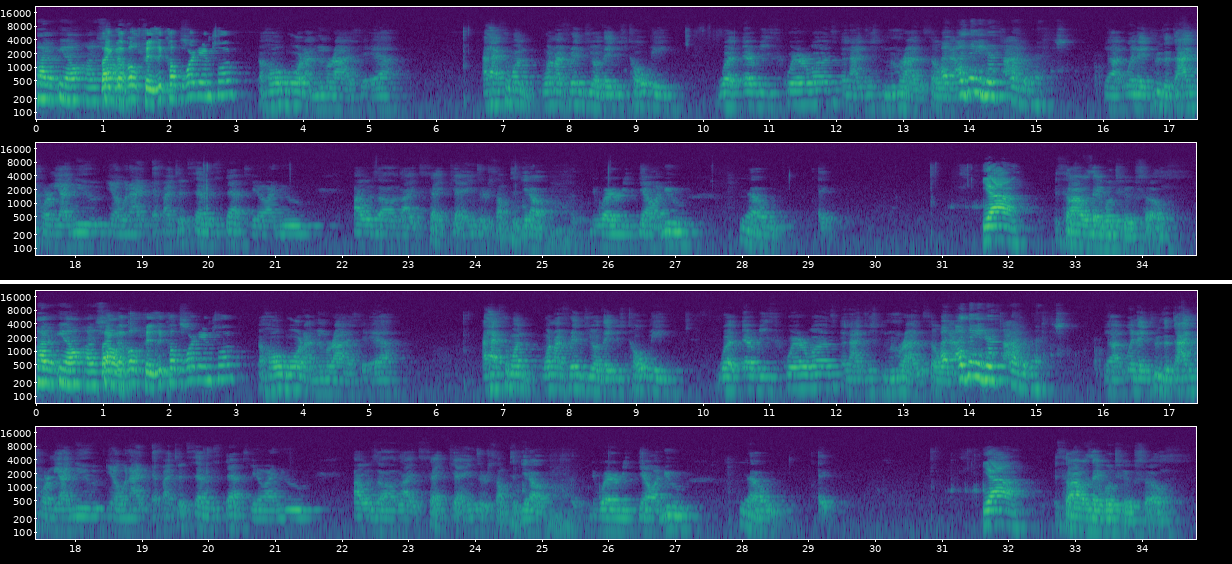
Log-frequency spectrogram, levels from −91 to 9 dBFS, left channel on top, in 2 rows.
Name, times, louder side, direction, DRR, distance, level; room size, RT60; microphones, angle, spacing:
voice 1, 0.0-1.2 13.6-14.9 15.3-15.4, right 3 dB, 65° right, 5 dB, 0.6 m, -24 dB
voice 2, 1.0-3.0 31.6-32.2, left 4 dB, 35° left, 10 dB, 0.4 m, -23 dB
voice 3, 3.3-5.3 6.7-9.4 10.2-13.8 14.5-14.8 16.0-21.4 22.2-25.0 25.7-27.1 28.0-28.5 29.1-29.3 32.7-34.4, right 1 dB, 85° right, -1 dB, 2.2 m, -33 dB
5.5 x 5.0 x 5.2 m, 0.82 s
head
